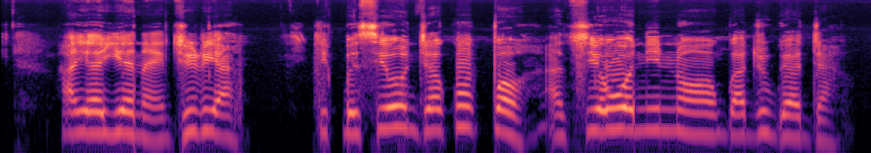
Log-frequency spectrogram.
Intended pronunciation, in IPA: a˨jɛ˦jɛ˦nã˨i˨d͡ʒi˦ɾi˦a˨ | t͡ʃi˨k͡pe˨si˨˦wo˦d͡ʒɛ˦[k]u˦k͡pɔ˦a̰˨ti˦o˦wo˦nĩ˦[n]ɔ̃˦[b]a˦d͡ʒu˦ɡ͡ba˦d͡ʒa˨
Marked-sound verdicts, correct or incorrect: correct, correct, incorrect

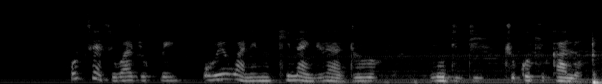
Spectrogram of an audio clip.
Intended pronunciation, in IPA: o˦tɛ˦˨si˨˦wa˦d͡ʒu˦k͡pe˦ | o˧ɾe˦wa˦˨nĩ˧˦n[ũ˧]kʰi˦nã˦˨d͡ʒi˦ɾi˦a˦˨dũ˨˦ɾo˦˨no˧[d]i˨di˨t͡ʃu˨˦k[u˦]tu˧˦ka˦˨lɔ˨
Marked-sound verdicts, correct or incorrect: correct, correct, incorrect

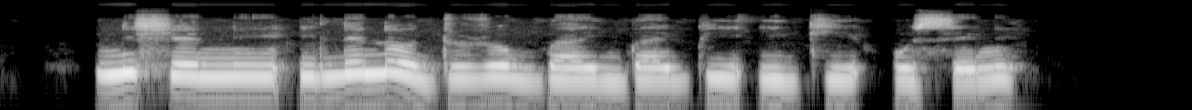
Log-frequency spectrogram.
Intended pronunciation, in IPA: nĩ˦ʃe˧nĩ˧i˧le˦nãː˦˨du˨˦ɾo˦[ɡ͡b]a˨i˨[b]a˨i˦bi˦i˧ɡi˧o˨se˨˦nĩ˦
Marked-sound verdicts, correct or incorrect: correct, incorrect

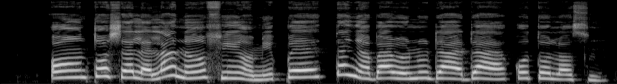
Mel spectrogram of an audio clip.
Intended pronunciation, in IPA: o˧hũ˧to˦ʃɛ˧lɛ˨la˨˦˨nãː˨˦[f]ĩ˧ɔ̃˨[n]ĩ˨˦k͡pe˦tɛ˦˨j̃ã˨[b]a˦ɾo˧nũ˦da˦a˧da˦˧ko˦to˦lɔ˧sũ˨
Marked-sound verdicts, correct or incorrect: correct, incorrect, correct

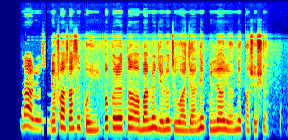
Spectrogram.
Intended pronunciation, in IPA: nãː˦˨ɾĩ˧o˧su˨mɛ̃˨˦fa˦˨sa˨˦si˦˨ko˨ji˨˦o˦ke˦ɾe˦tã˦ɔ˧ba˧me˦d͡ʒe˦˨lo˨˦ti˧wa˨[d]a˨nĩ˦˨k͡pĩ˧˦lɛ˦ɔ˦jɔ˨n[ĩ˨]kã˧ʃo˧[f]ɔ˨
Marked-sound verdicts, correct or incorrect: incorrect, incorrect, incorrect

